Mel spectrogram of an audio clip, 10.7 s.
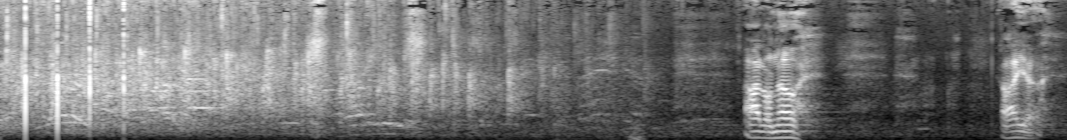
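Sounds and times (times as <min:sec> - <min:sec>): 
audience clapping: 0:00.0 - 0:06.8
speech: 0:07.5 - 0:08.2, 0:10.1 - 0:10.5.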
